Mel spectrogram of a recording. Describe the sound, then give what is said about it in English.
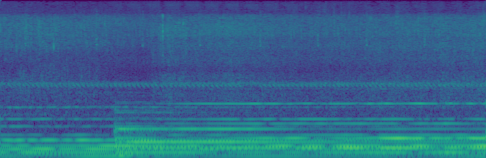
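Steady, gentle water sounds of small waterfalls and gently flowing water, with a soft splashing, trickling texture, continuous throughout, joined partway by a low sustained tonal hum underneath. No one speaks. “You can hear the sounds of small waterfalls around you. Water flowing gently.”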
